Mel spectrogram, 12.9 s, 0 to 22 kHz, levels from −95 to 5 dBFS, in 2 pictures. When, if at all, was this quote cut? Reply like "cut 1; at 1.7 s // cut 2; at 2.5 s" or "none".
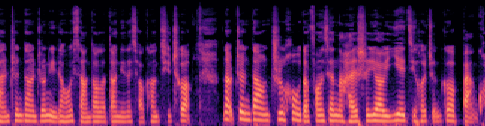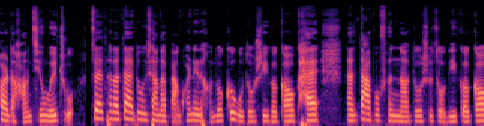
none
